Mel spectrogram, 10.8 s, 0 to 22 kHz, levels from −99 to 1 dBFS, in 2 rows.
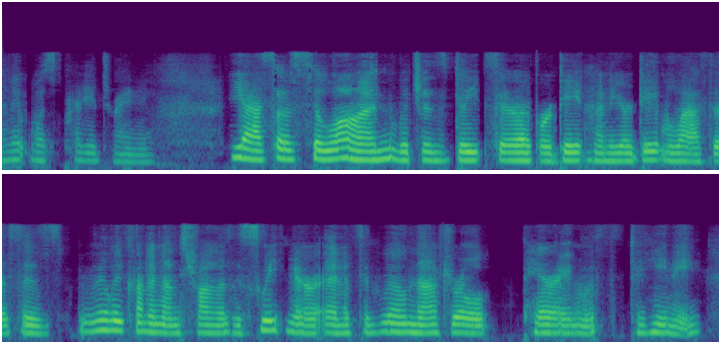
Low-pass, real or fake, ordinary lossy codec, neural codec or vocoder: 7.2 kHz; fake; AAC, 32 kbps; codec, 16 kHz in and 24 kHz out, 0.6 kbps, FireRedTTS-2 codec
